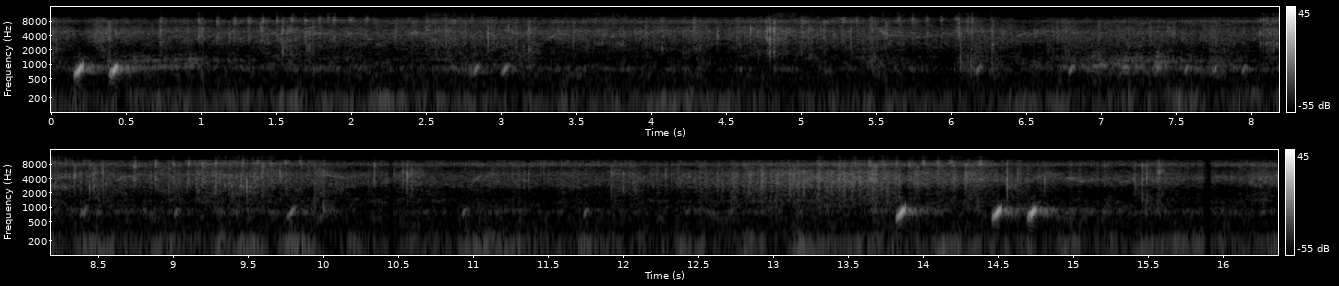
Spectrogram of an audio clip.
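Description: Short bright blips sound as a game snake eats glowing pellets.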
